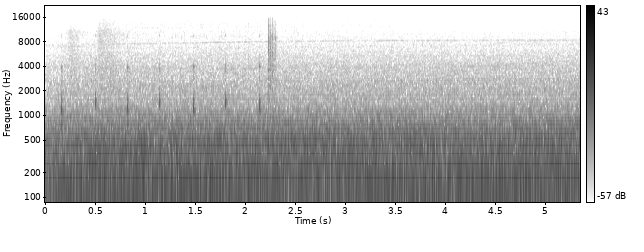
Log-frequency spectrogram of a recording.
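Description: A truck engine rumbles steadily as the truck drives along.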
